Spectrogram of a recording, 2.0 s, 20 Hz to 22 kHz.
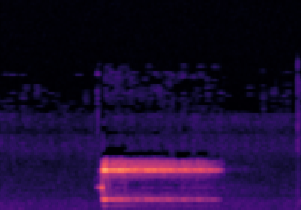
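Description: Electronic beep from the Flexijet 3D laser measuring system: one steady beep of under a second, starting sharply about two-thirds of a second in. It signals that a measured point has just been taken.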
